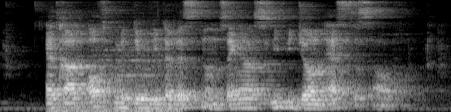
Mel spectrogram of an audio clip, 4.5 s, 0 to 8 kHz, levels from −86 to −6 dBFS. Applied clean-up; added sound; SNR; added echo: none; Vehicle horn, car horn, honking; 9 dB; reverberation time 0.9 s.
